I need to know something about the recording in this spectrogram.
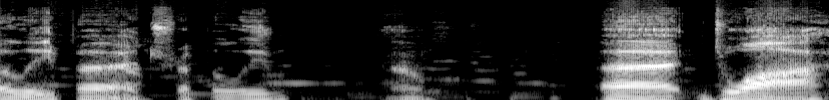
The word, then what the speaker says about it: Dua Lipa: Dua, I believe is how it's pronounced.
